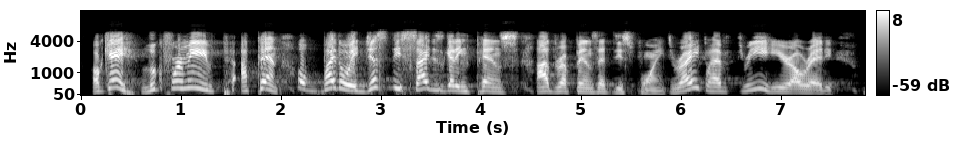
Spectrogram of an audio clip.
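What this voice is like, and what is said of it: Strong Brazilian accent. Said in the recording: “I have a strong accent ... Brazil, that's right. I grew up in Brazil.”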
